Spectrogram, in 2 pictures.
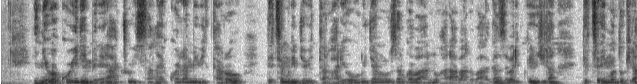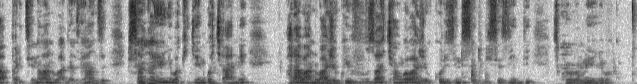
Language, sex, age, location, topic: Kinyarwanda, male, 25-35, Kigali, health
